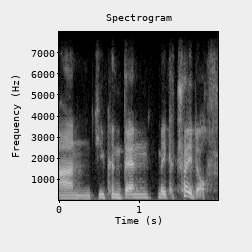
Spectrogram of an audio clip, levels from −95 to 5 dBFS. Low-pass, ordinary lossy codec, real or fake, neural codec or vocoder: 7.2 kHz; Opus, 16 kbps; real; none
